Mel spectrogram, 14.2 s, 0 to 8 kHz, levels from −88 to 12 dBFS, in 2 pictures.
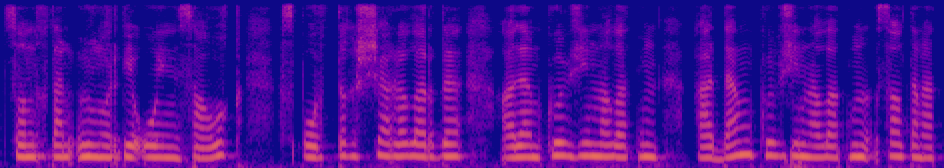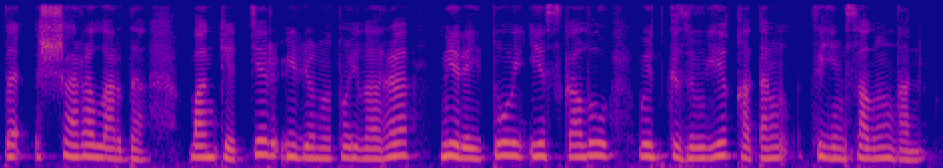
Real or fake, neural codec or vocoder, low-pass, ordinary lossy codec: fake; codec, 16 kHz in and 24 kHz out, 1.1 kbps, FireRedTTS-2 codec; 7.2 kHz; none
